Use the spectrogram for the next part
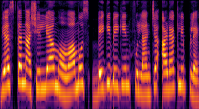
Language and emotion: Goan Konkani, neutral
